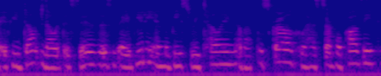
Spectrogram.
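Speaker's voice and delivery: usual speaking voice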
